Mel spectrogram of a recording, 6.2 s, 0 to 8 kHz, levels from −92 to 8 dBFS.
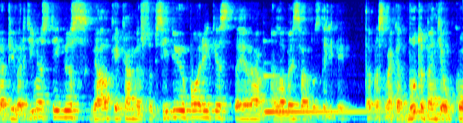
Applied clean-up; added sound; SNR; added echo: none; Marimba, xylophone; 11 dB; reverberation time 0.4 s.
